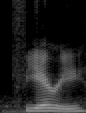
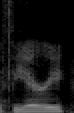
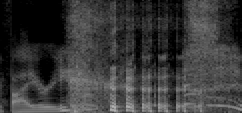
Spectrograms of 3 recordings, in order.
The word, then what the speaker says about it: Fieri: a little over Guy Fieri because I always used to pronounce it Guy Fiery. And so I had to remind myself which one was the correct pronunciation.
